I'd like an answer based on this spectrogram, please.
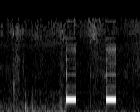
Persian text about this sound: تلفن قطع شد.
